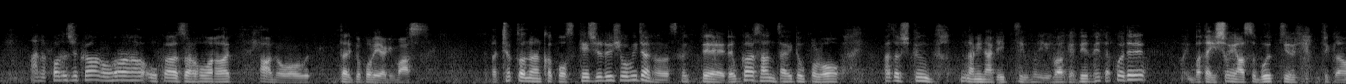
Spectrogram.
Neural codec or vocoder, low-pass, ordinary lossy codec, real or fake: codec, 16 kHz in and 24 kHz out, 0.8 kbps, FocalCodec, streaming, 65536 codes; 7.2 kHz; Opus, 24 kbps; fake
